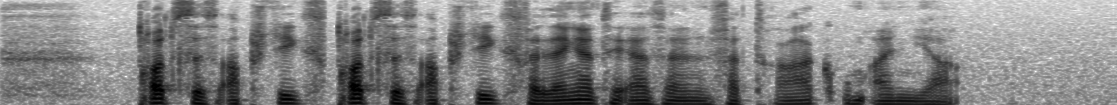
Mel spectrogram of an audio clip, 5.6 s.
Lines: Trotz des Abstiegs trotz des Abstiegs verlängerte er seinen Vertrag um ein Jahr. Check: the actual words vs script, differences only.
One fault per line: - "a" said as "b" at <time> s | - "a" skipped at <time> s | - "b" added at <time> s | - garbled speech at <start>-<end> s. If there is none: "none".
none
